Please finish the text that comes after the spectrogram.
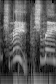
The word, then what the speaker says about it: Shmi: His mother, I always pronounce it wrong. Shmi!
